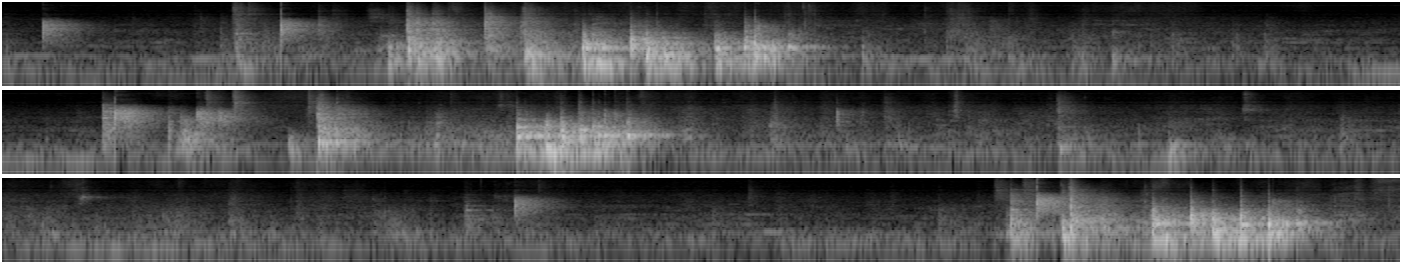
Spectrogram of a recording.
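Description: Pool balls clicking: the cue tip striking the cue ball, balls knocking together, and balls dropping into pockets over several shots. Louder passages of background music and voices come and go over the clicks.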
